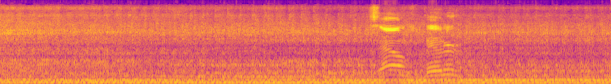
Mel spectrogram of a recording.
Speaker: still got a little bit of smoke i still need to get in there and do those accelerates really good it comes right down with good idle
